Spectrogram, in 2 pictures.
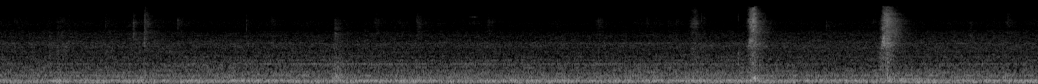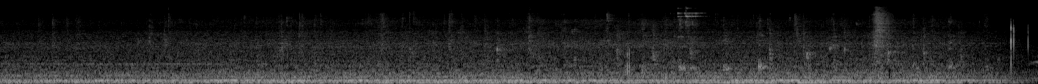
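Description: Puppies playing and scuffling, with a steady low hum underneath and two sharp knocks near the middle.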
